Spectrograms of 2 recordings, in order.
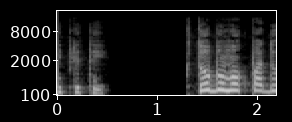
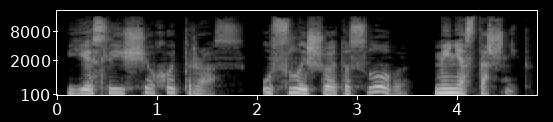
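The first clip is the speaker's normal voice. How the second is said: зло; 7 semitones lower, 5 dB quieter than usual. Acted. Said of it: "зло бросил Бек".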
